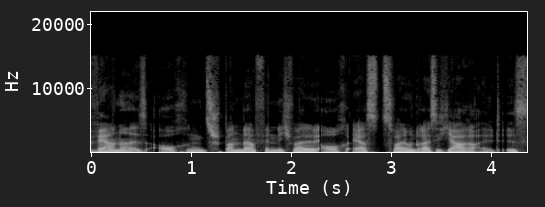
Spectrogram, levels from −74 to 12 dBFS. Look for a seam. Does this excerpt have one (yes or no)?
yes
